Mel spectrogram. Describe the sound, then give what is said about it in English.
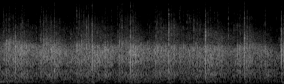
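A crowd applauds steadily, many hands clapping in a dense, continuous patter that holds an even loudness for about three seconds, with no voices standing out. “Let's give the Holy Spirit a great round of applause because he's working.”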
